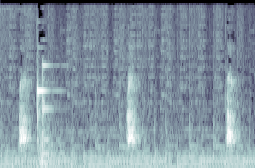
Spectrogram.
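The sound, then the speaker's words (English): A dog barks three times at a steady spacing, each bark a short loud burst, with a brief metallic clink after the first bark and a low hum underneath. “It's just a dog barking.”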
